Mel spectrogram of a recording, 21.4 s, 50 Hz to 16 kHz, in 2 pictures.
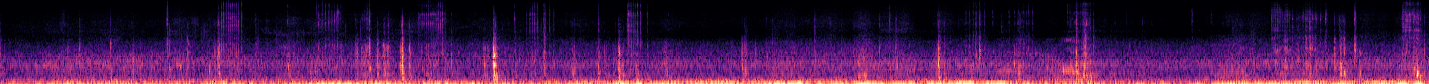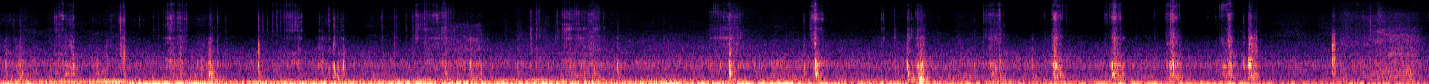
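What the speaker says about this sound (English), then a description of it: "Now we move over to the 10mm wrench, find the first bolt just here." A 10mm wrench works on bolts of a Mitsubishi 3000GT steering column, giving steady ratcheting clicks and metallic creaks up close over a low background rumble, with no talk.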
